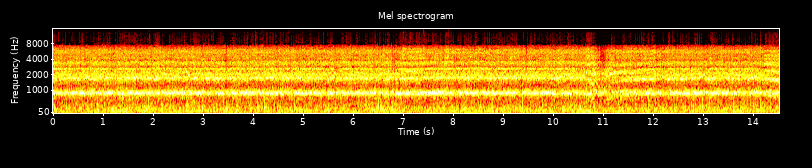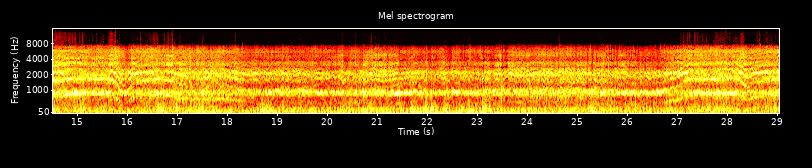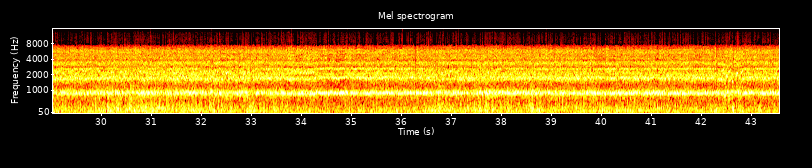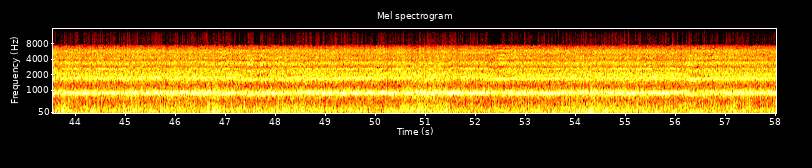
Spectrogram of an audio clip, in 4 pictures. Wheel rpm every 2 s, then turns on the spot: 230, 230, 230, 230, 240, 200, 230, 190, 170, 130, 120, 110, 110, 170, 220, 230, 230, 230, 230, 230, 230, 240, 240, 230, 230, 230, 230, 230, 230.
none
